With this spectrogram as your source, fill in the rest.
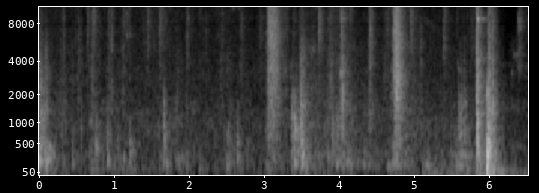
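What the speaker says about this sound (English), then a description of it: "Close the inner doors because it just keeps the cottage nice and warm." Inner doors of a cottage being shut, with several soft knocks and clunks followed by louder bangs near the end, spaced irregularly over quiet indoor shuffling.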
